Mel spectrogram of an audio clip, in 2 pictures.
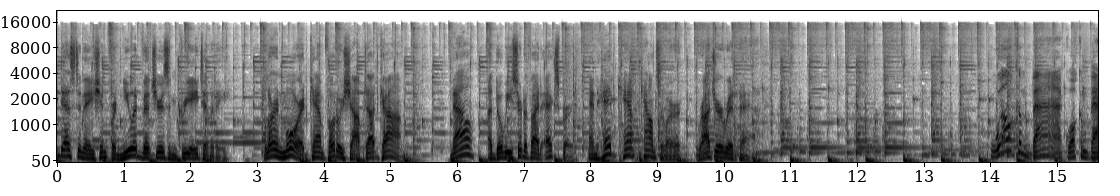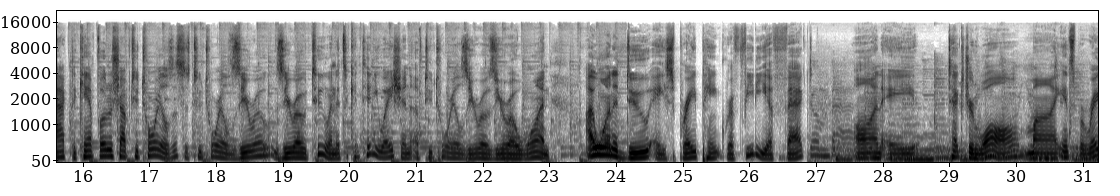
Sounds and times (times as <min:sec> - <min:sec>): Speech: 0:00.0 - 0:05.3, 0:05.9 - 0:10.6, 0:14.0 - 0:23.0, 0:23.6 - 0:31.2
Music: 0:00.0 - 0:24.7, 0:26.8 - 0:31.2.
